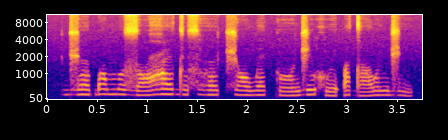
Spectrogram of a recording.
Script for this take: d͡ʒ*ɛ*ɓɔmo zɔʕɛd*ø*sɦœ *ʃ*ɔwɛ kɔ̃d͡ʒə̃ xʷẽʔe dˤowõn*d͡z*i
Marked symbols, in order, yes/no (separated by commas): no, yes, no, no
